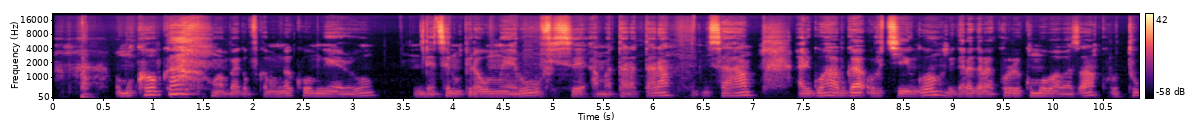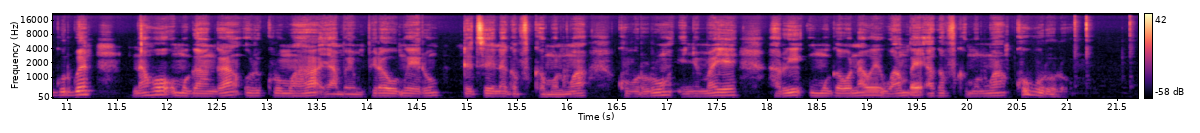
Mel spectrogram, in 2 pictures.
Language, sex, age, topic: Kinyarwanda, male, 18-24, health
